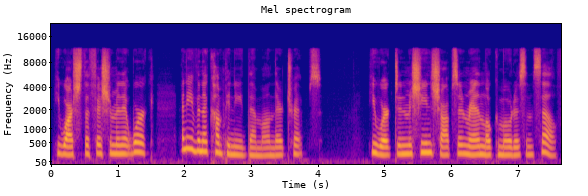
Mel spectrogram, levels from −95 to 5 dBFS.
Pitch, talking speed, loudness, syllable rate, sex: 210 Hz, 170 wpm, -19 LUFS, 5.8 syllables/s, female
